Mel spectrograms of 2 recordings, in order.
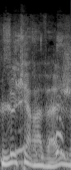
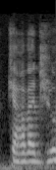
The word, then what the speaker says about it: Le Caravage: Le Caravage, en français, voilà. Voilà. Comme Caravaggio, c'est en italien, c'est son nom d'origine, mais c'est vrai que c'est le Caravage en français.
